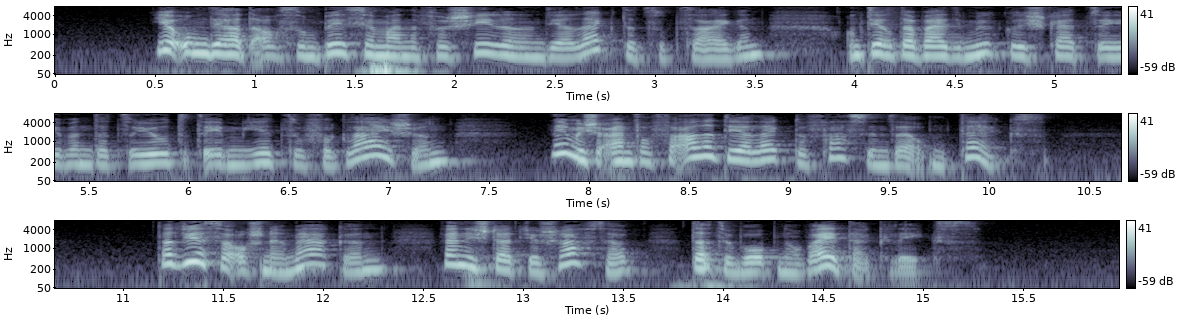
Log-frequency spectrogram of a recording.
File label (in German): Sprachprobe Kölsch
